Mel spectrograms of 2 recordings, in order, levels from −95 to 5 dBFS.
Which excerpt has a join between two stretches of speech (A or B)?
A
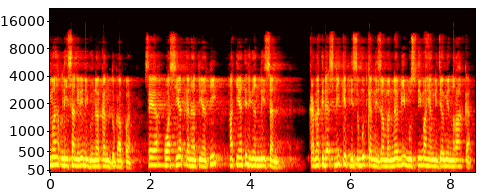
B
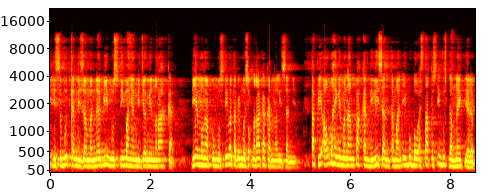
B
